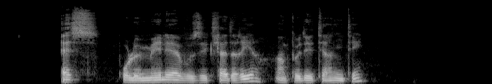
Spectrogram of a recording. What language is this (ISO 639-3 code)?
fra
